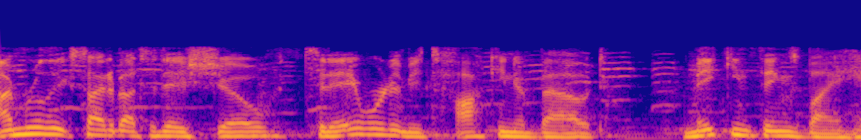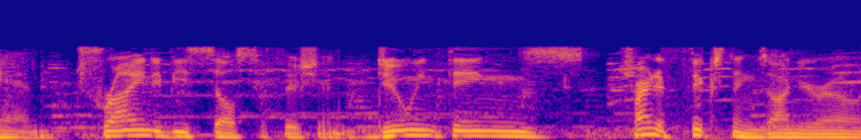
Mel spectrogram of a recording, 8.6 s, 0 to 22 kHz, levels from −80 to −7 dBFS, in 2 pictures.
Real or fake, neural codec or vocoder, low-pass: fake; vocoder, 44.1 kHz, 128 mel bands every 512 samples, BigVGAN v2; 5.4 kHz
